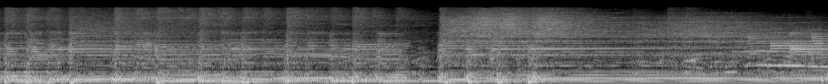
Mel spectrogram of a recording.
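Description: Live rock band playing electric guitars and drum kit, then ending the song: a crash cymbal and a final chord hit about four seconds in, and the chord is held ringing.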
